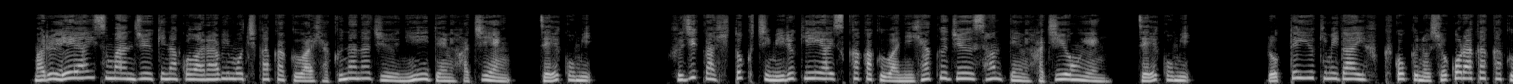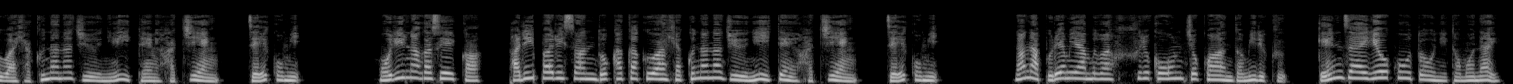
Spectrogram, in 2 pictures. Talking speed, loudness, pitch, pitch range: 210 characters per minute, -23 LUFS, 215 Hz, 175-260 Hz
